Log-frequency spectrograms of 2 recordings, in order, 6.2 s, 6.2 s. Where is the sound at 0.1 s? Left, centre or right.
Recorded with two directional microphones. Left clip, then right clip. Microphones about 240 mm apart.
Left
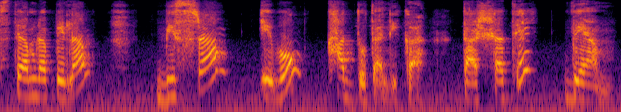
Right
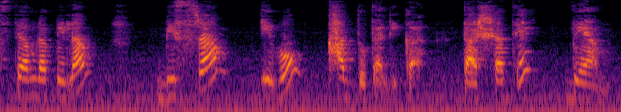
Left.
